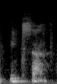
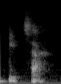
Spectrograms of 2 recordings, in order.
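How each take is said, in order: First: Pizza said as piksa, with a k; mispronounced pizza. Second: Pizza as PIT-sa with a quick stop; cut airflow. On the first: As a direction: put a k before the s in pizza. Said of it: "al menos que le digan pizza". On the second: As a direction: block the air briefly inside pizza. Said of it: "cortamos el aire para decir pizza". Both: Shown as a demonstration.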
